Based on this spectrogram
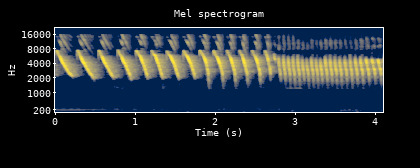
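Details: Canary singing loudly and clearly to spur other canaries to sing: about fifteen evenly spaced downward-sweeping notes, then a fast, tight high trill.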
